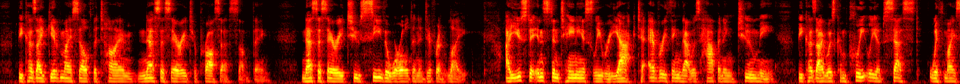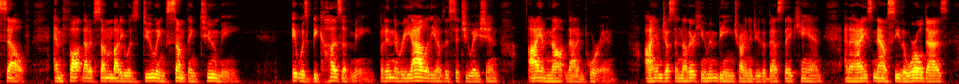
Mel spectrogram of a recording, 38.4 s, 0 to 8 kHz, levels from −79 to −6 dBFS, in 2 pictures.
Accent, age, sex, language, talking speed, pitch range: American, 30-49, male, English, 135 wpm, 100-115 Hz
